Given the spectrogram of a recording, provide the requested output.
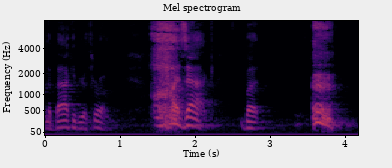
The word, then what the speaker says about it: chazaq: And this word in Hebrew, forgive my Hebrew pronunciation because it's not very good, is C-H-A-Z-A-Q, Kazak.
